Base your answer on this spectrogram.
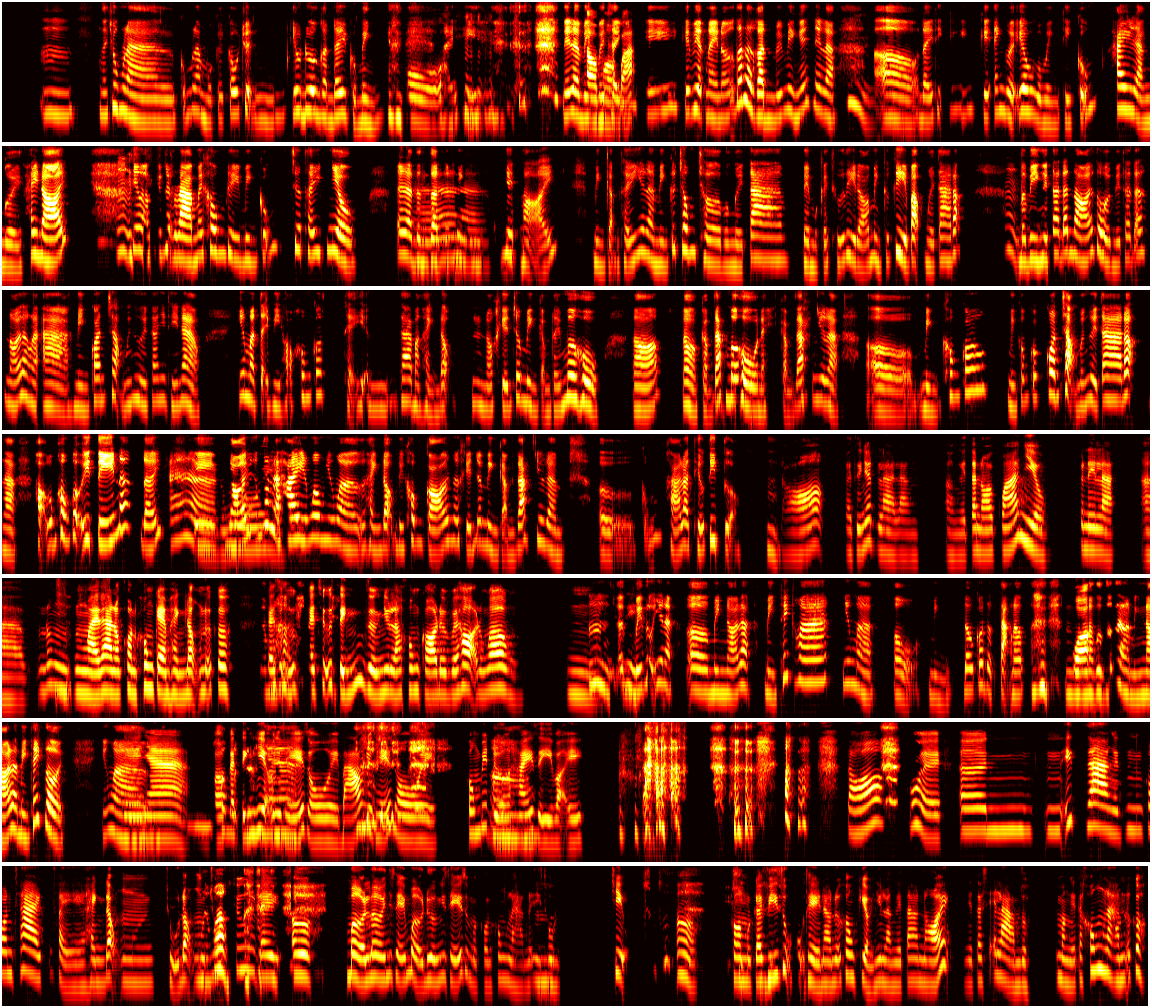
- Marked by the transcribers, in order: tapping; laugh; laugh; laugh; laugh; other background noise; laughing while speaking: "rồi"; laugh; laugh; giggle; laugh; laugh; laugh; chuckle
- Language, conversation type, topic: Vietnamese, podcast, Làm thế nào để biến lời khẳng định thành hành động cụ thể?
